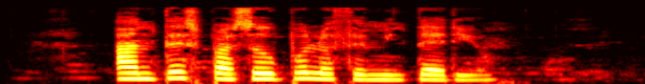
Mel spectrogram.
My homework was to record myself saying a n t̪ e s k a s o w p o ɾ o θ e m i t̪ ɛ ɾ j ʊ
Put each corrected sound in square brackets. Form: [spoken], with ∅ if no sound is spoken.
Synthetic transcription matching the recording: a n t̪ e s [p] a s o w p o [l] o θ e m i t̪ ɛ ɾ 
